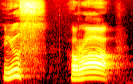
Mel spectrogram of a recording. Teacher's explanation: При остановке на ра у нас аннулируется танвин, остается алиф. И в размере двух огласовок мы его удлиняем.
